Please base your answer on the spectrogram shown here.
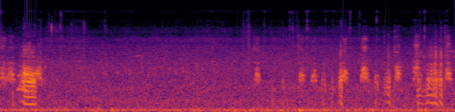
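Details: Farm ducks in a bucket in wintertime give a loud harsh quack near the start, then softer nasal quacks and muttering toward the end, over a steady low hum.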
